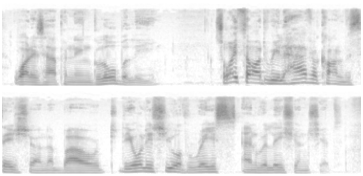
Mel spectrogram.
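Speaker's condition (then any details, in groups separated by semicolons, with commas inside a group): No condition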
